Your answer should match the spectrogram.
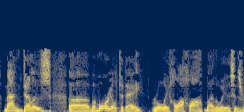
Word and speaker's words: Rolihlahla: Roli Halahla. – Roli Roli Halahla. – Halahla. – You spell it R-O-L-I-H-L-A-H-L-A. Roli Halahla.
